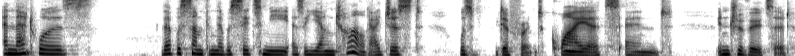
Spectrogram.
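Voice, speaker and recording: A woman's voice: medium pitch, no echo, clean studio sound. A woman co-hosting a podcast, talking candidly and reflectively in a conversational style. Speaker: podcast co-host.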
